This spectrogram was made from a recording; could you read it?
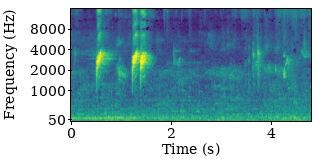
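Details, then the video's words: Red-vented bulbul calling with one crisp high chirp, then a quick doubled chirp, and faint softer notes trailing off afterward. "Red Vented Bulbul Sound"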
